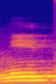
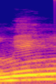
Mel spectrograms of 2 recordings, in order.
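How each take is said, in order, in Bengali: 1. শব্দটি একটি সাধারণ 'n' ধ্বনি দিয়ে শেষ হয়। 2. শব্দটি একটি নাসিক 'ng' ধ্বনি দিয়ে শেষ হয়। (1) "ওয়াজিব গুন্নার মতো" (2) "মিং বলা যাবে না"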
